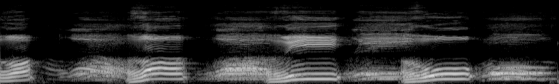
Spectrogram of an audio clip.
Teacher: jadi gha di permulaan rongga kerongkongan kita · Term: huruf gha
